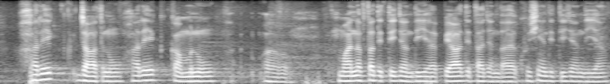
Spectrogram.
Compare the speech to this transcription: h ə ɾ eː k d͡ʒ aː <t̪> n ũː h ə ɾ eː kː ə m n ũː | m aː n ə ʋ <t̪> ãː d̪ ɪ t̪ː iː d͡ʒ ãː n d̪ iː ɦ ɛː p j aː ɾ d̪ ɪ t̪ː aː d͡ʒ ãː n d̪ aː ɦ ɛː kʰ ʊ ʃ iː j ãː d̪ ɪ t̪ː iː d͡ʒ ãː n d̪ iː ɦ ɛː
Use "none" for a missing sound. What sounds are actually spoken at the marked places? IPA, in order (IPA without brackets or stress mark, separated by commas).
t̪, t̪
